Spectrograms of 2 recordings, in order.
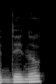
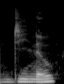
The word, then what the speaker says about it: Deno: Bonjour, j'aime parler de Deno que je suis censé prononcer Dino.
